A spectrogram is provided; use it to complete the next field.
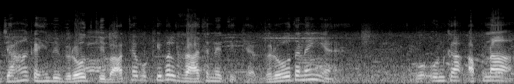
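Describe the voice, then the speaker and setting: Lively intonation from a man with a non-native accent, with noticeable background noise. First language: not Hindi (speaking Hindi). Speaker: Hindi language activist. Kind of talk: interview statement.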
